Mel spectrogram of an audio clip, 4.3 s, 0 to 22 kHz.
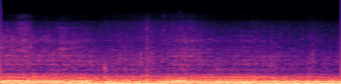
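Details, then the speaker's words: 2004 Ford Explorer driving on bad gas that stalls it off-throttle: a heavy low drone rises after a dragging sound and follows road speed, swamping the engine note; the owner suspects the exhaust system fell off. "droning is awful I think what fell off with my was my I think what fell off was my exhaust system cuz I heard a dragging and then automatically it's loud"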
